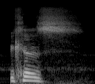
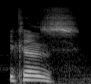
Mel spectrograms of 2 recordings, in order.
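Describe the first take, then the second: Both takes have the same delivery.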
